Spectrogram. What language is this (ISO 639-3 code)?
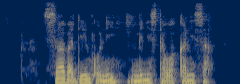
lug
